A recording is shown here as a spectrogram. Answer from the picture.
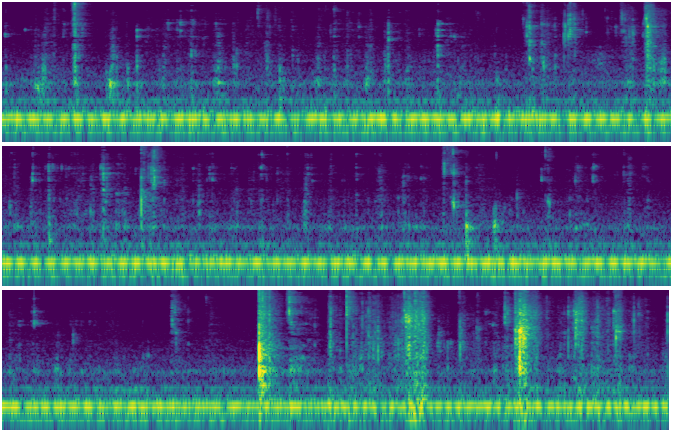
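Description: Close-miked chewing of jumbo prawn with sambal terasi: wet mouth clicks and crunches scattered throughout, with a run of louder, sharper crunches in the last few seconds. A steady low hum sits underneath.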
